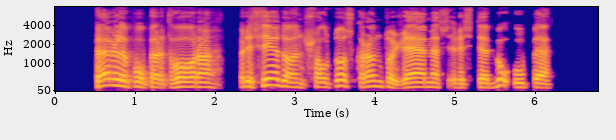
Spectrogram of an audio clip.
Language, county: Lithuanian, Šiauliai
